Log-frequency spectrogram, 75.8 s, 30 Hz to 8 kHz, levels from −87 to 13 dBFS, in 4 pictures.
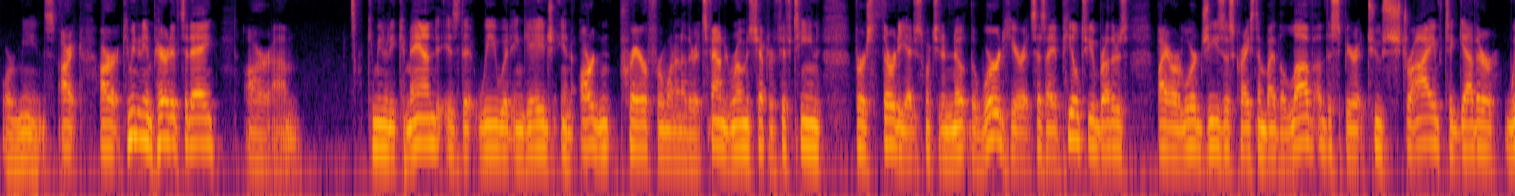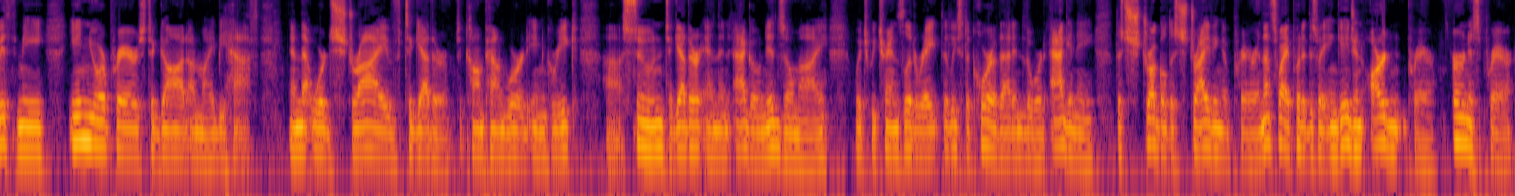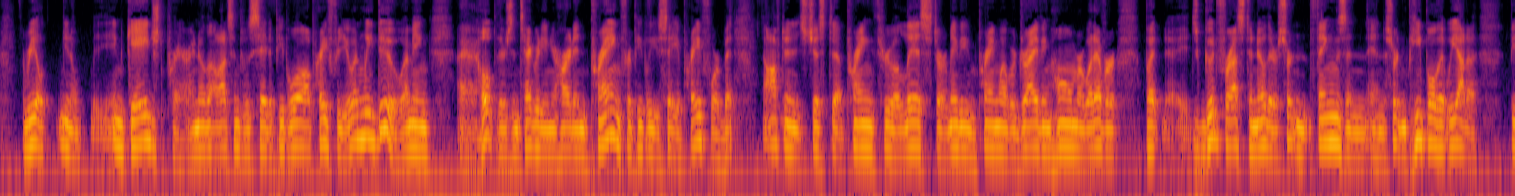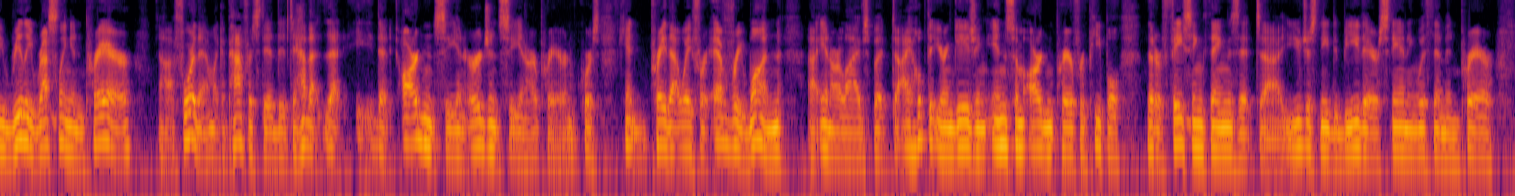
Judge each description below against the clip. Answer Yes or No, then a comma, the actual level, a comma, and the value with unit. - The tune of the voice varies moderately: Yes, average, 3.1 semitones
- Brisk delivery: Yes, fast, 210 wpm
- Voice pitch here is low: Yes, low, 110 Hz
